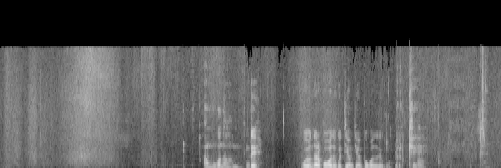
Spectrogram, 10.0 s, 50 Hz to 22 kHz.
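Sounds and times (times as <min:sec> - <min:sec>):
soft rustle of hands and sleeve: 0:00.0 - 0:03.6, 0:08.3 - 0:10.0.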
